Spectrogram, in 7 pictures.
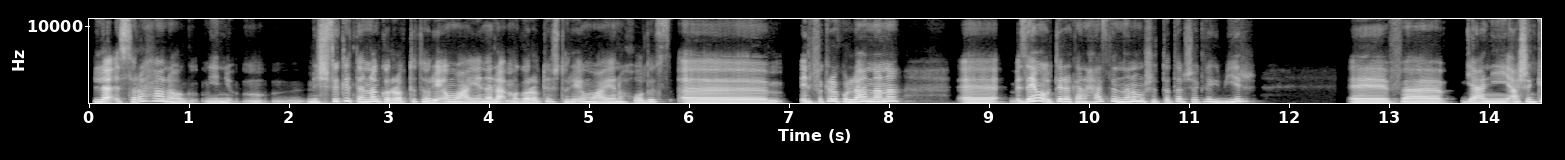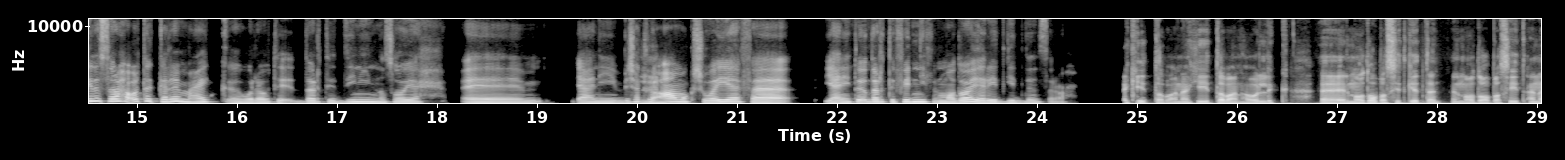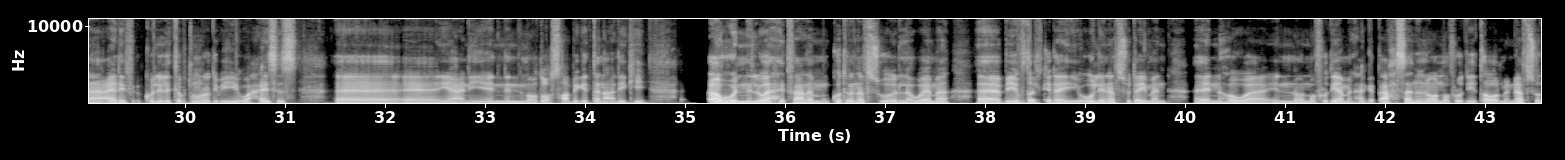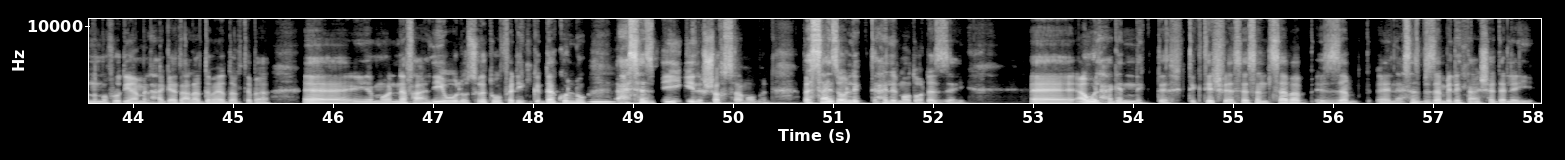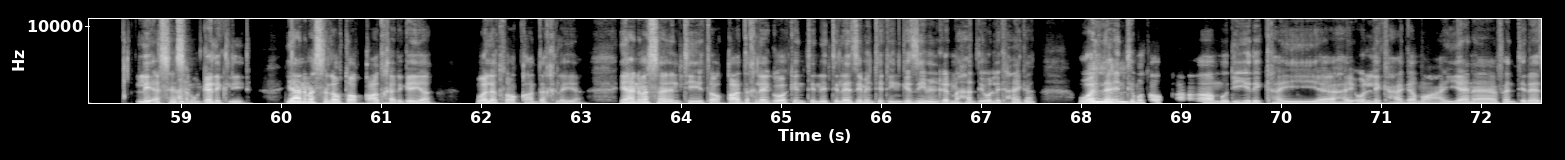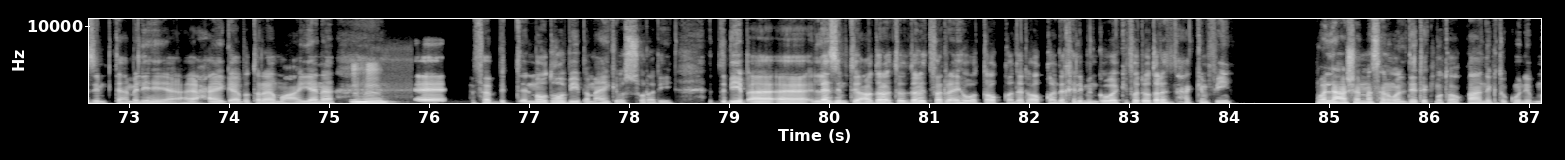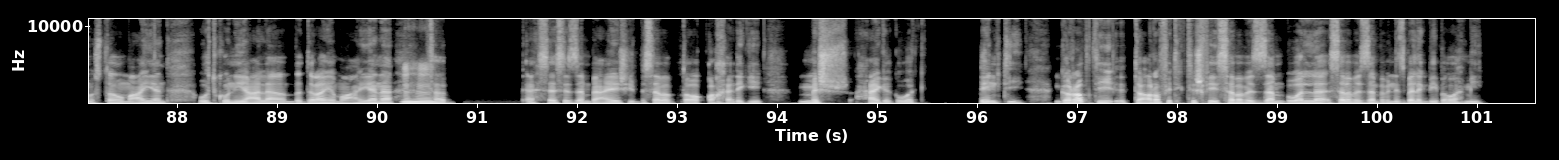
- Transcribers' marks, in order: "بتمُرّي" said as "بتمُردي"; static
- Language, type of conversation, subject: Arabic, advice, ليه بحس بالذنب لما أرتاح وأستمتع بالراحة بدل ما أشتغل؟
